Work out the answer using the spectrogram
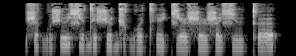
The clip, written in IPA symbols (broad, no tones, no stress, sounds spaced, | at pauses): ʂ ɪː ɡʷ ɪ ʃ ɨː ɕ ɨ d e ʃ ɨ ɖ͡ʐ u ɡʷ ɪː tʰ ɪː t͡ɕ ɪː ʂ ɨː ʂ əː ɕ ɨː kʼ əː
